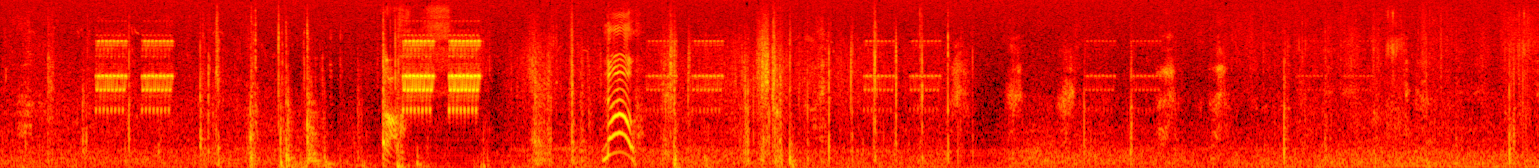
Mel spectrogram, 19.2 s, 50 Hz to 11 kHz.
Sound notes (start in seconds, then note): 0.8 mobile phone rings; 8.0 mobile phone ringing in background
